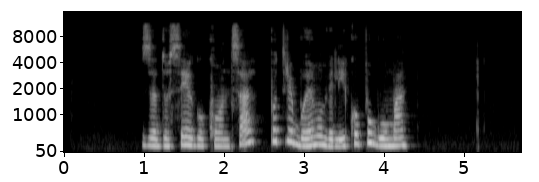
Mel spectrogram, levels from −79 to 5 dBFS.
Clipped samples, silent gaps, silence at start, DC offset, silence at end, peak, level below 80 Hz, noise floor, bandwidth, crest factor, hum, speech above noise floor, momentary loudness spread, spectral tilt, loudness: under 0.1%; none; 0.95 s; under 0.1%; 1.4 s; -6 dBFS; -70 dBFS; -70 dBFS; 11.5 kHz; 18 dB; none; 49 dB; 7 LU; -6 dB/octave; -22 LUFS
